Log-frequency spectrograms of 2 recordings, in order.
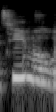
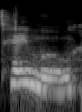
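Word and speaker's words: Temu: So it's I did find out that Timu was actually pronounced Tamu.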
